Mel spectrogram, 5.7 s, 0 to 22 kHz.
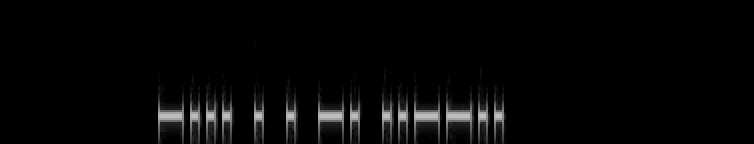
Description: Morse code, heard as a keyed tone, about 21 wpm, 700 Hz. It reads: BEEN?
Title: 4x Word-Spacing - Sentences from Top 200 Words - 20wpm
